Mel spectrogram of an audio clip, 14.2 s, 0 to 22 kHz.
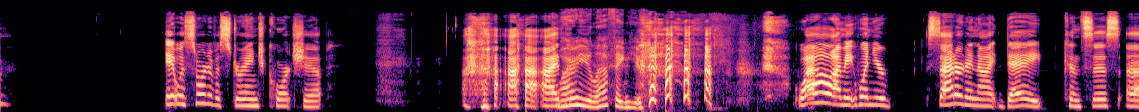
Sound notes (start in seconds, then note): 5.8 laugh; 7.9 laughs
